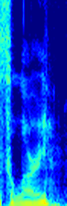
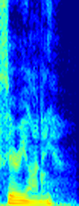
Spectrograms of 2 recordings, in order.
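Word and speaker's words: Sirianni: do it better yeah nick solari ceriani is that the eagles coach yeah is that is that how you say his name i thought solari all right nick ciriani uh he's another guy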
